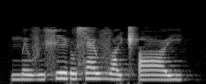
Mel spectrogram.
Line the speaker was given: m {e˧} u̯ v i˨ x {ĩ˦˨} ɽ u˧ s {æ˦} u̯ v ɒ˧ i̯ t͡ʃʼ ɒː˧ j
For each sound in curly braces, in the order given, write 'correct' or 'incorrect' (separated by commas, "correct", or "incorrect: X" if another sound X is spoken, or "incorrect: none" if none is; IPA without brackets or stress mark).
incorrect: e˨, incorrect: i˦˨, correct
